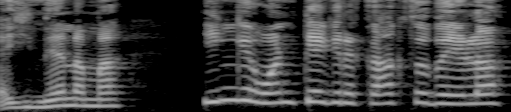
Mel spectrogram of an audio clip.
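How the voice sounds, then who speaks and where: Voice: mid-range voice, sing-song, measured pace, darkish tone. A performer doing a whiny, lazy grown son. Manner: whiny, complaining. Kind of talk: cartoon voice acting.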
